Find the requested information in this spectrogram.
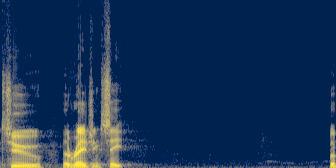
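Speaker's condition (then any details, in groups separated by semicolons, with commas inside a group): No condition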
